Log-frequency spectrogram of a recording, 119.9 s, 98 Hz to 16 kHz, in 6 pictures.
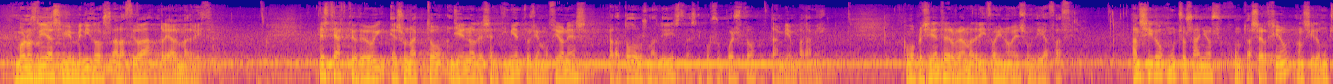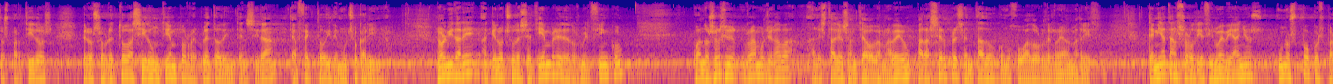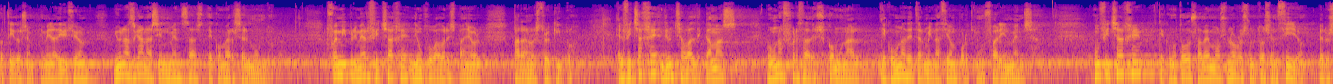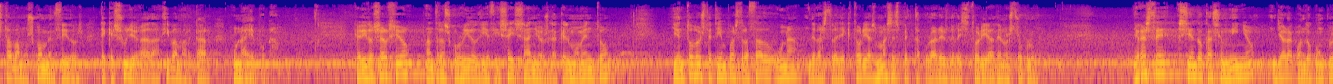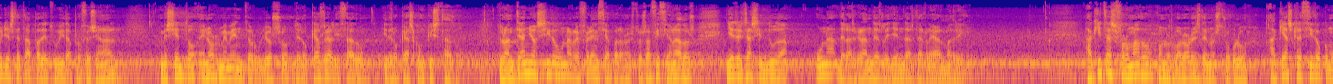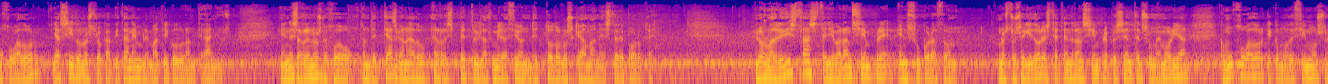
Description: El presidente del Real Madrid, Florentino Pérez, dirigó palabras de cariño a Sergio Ramos en su despedida, tras 16 años como jugador madridista: "Gracias por agrandar la historia".
En su adiós, el capitán y futbolista durante 16 temporadas se ha despedido junto al presidente Florentino Pérez desde las 12.30 horas en un acto institucional en la Ciudad Real Madrid.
